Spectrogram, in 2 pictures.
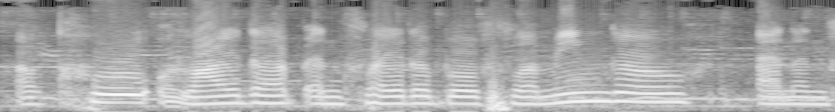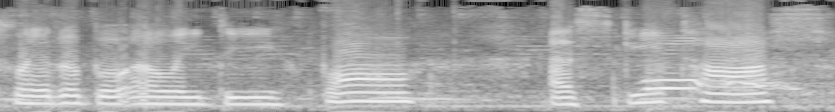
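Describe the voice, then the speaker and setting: A woman narrating a shopping vlog as she walks store aisles, reading out items and prices in an unhurried way with light chuckles, recorded on a handheld phone. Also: medium pitch, poor audio. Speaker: shopping vlogger. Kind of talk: casual shop-with-me narration. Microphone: phone camera held by the speaker.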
